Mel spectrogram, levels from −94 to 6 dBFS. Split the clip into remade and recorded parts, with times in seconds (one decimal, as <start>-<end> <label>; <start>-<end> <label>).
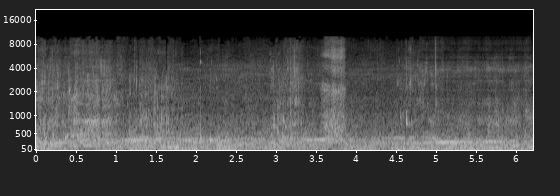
0.0-4.8 recorded; 4.8-6.2 remade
